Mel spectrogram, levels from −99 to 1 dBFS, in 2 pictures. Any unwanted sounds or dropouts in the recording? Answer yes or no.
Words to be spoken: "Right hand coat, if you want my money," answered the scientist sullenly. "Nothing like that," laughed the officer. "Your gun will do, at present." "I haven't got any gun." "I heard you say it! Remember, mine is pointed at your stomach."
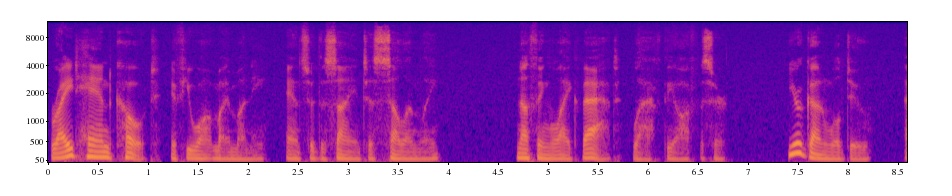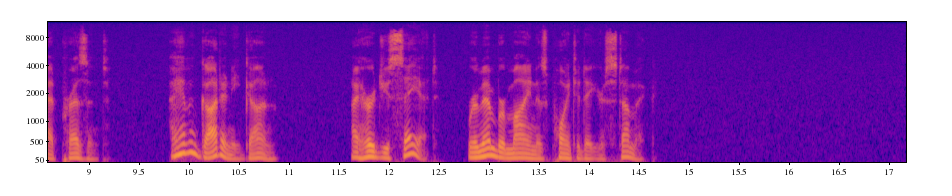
no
